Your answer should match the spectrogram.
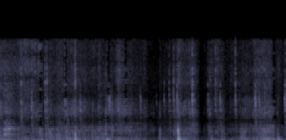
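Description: Faint rustling with a few soft clicks and knocks, like handling noise.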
